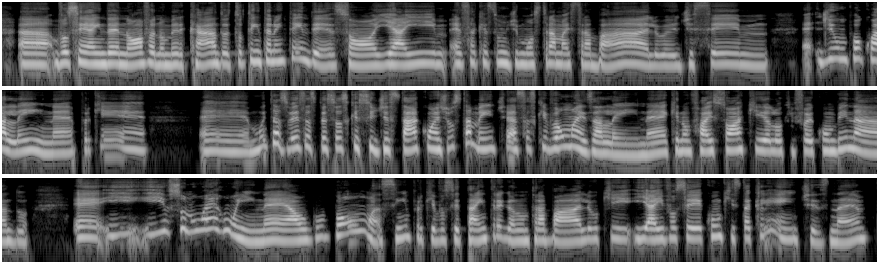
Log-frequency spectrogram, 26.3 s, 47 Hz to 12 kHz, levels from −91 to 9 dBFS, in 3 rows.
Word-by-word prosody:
ah, 200 -1 +5
você 220 +2 +2
ainda 210 0 +5
é 210 - +6
nova 205 +2 +4
no 190 -1 0
mercado 195 +2 +2
eu - - 0
estou 215 +3 -6
tentando 240 +1 +1
entender 240 - -1
só, 185 -1 +1
e 195 +2 0
aí 205 +1 +1
essa 215 +1 -4
questão 220 +1 -2
de 210 +1 -4
mostrar 205 +1 -1
mais 195 -1 -3
trabalho 190 0 0
e 180 0 -4
de 200 +3 -7
ser, 205 0 -4 0.6
eh, - - -5
de 240 +3 -3
ir - - -1
um 280 -1 -2
pouco 285 0 0
além, 220 -3 +4
né, 190 +1 -2
porque, 225 +3 -6 0.5
eh, 210 -2 -3
muitas 255 - +1
vezes 255 +4 -2
as 285 - -3
pessoas 255 0 -3
que 270 - -1
se 255 +1 -1
destacam 235 +3 +3
é 240 - +5
justamente 255 - -1
essas 240 +1 0
que 270 - -6
vão 255 +2 +2
mais 265 -8 +1
além, 170 -4 0
né, 185 +4 0
que 220 - -4
não 215 0 0
faz 215 0 +2
só 225 +1 +3
aquilo 225 -2 0
que 200 - -14
foi 215 +1 -1
combinado, 215 -6 +1 0.4
eh, 240 0 +1
e 295 +3 -6
e - - -2
isso 360 +5 -2
não 370 +3 -3
é 420 +1 +2
ruim, 240 - 0
né, 195 +2 +2
é 195 - +4
algo 205 +5 +2
bom 320 +6 +1
assim, 220 +6 -4
porque 220 -4 -6
você 200 +1 -4
está 200 0 +2
entregando 220 -3 -2
um 195 - -1
trabalho 195 +1 +1
que 220 -1 -6
e 220 0 0
aí 210 +1 +4
você 225 0 0
conquista 230 -3 -3
clientes, 215 - -6
né, 180 +3 -1
215 Hz, 185 wpm, -23 LUFS, 195-240 Hz, 0.6 s, é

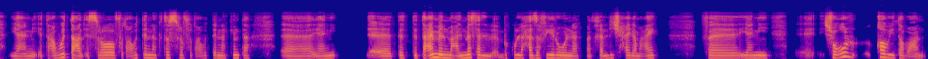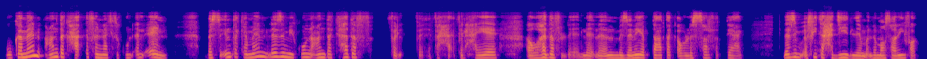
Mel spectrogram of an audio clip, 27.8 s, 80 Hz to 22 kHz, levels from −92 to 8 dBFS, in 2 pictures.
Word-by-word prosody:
يعني 155 -1 -3
اتعوّدت 200 +8 -1
على 160 - +4
الإسراف 180 0 +5
واتعوّدت 190 +4 -7
إنك 185 -2 -3
تصرِف 180 -2 +6
واتعوّدت 170 +5 -13
إنك 175 0 -6
أنت 175 -2 -3 0.5
آآ 155 0 -3
يعني 160 +2 -5 0.5
آآ 155 0 0
ت 175 - -7
تتعامل 195 +4 +4
مع 165 -3 0
المَثَل 185 -1 +1
بكلّ 185 +1 -5
حزافيره 180 +2 +1
وإنك 165 -3 -2
ما 155 - -7
تخلّيش 170 +3 +2
حاجة 175 -2 -1
معاك، 165 +3 -4 0.6
ف - - -10 0.5
يعني 175 0 -2 0.4
آآ - - -10 0.2
شعور 255 - +4 0.3
قوي 220 -5 +4
طبعًا 170 -4 -4 0.2
وكمان 235 - +3
عندك 245 +3 0
حق - - +2
في 225 - 0
إنك 195 -2 -2
تكون 195 +3 -10
قلقان، 205 -3 -1 0.6
بس 190 0 +5
أنت 245 +2 -3
كمان 235 +5 -2
لازم 260 -1 +1
يكون 225 +2 -4
عندك 215 0 -3
هدف 230 -1 -2 0.2
في - - -6
ال - - -10 0.2
في - - -15
ال - - -16
في - - -20
الح - - -2
في - - -10
الحياة 185 +1 +1 0.5
أو 170 +1 0
هدف 205 0 +3
لل - - -10
لل 170 - -4
للميزانية 175 +3 +1
بتاعتك 185 -1 -2
أو 165 +1 -4
للصَرف 170 +3 +2
بتاعك، 170 -2 -8 0.6
لازم 215 +4 +5
يبقى - - -4
فيه 235 - +4
تحديد 195 -2 +4
لم 170 -2 -1
لمصاريفك 175 +1 -2
180 Hz, 145 wpm, -26 LUFS, 170-205 Hz, 0.6 s, تصرِف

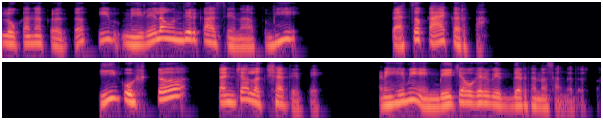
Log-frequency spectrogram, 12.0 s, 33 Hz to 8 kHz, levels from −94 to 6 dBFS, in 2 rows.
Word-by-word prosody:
लोकांना 145 0 -1
कळतं, 115 - -6
की 185 +3 -6
मेलेला 145 - +1
उंदीर 210 -2 +2
का 170 - 0
असेना, 115 -8 -4
तुम्ही 180 - -1 1.0
त्याचं 205 - +1
काय 175 - +4
करता? 120 - -5 2.1
ही 205 +9 +3
गोष्ट 180 +2 +2
त्यांच्या 210 - +2
लक्षात 150 -4 +2
येते. 80 -1 -13 0.6
आणि 125 +2 +1
हे 165 - +2
मी 200 +3 +4
एम-बी-एच्या 125 +8 +3
वगैरे 150 0 +2
विद्यार्थ्यांना 120 -4 -2
सांगत 100 - -14
असतो. - - -25
150 Hz, 120 wpm, -26 LUFS, 125-185 Hz, 2.1 s, काय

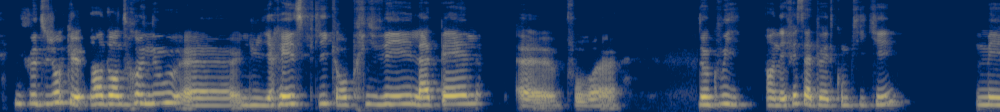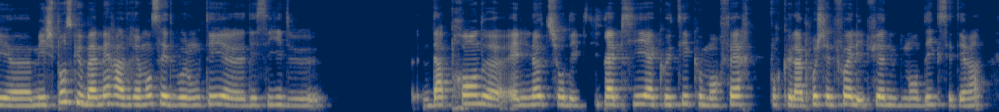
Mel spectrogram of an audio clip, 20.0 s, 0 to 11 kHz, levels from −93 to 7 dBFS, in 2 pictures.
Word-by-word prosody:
il 255 0 -8
faut 265 0 -4
toujours 275 +4 -2
qu'1 320 - +4
d'entre 250 +2 +4
nous, 275 +1 -1
heu, 210 -1 -3
lui 215 0 -4
réexplique 250 +3 +3
en 225 0 -1
privé 245 +1 -3
l'appel, 245 +3 +4 0.4
heu, - - -3
pour, - - -6
heu, - - -4 0.9
donc 230 0 +3
oui 235 -2 -6 0.2
en 210 -1 -4
effet 215 +5 +1
ça 250 -3 +2
peut 220 -2 0
être 200 0 -2
compliqué, 220 +6 -9 0.7
mais 225 -1 +1
heu, 200 0 0
mais 220 +1 -1
je 225 - -5
pense 305 +3 0
que 295 - +1
ma 225 -3 +5
mère 245 +2 0
a 230 - +5
vraiment 225 +2 +1
cette 245 -1 +4
volonté, 225 +2 +1
heu, 200 -1 -4
d'essayer 220 +2 -7
de 205 -1 -10 1.0
d'apprendre, 240 +4 +1 0.2
elle 220 +1 -2
note 240 +1 +2
sur 230 -1 -1
des 210 -2 -5
petits 210 +3 -20
papiers 235 +1 +2
à 230 - +4
côté 230 +1 -3
comment 225 -4 -4
faire 240 +3 +1 0.2
pour 235 +1 -8
que - - -1
la 200 -2 +2
prochaine 240 +1 +1
fois 240 0 +5
elle - - 0
ait - - +1
plus 235 - +2
à 230 - +5
nous 220 -1 -6
demander 210 +1 -7
et 230 - -12
cetera, 205 0 -7
230 Hz, 185 wpm, -24 LUFS, 215-245 Hz, 1.0 s, ma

